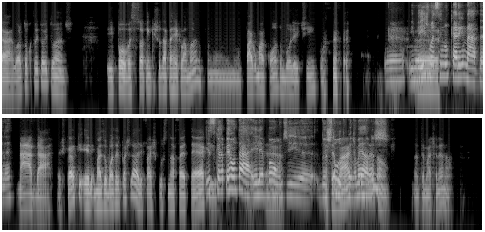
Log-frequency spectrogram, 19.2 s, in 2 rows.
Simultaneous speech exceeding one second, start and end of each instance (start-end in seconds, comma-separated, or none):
16.0-17.4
